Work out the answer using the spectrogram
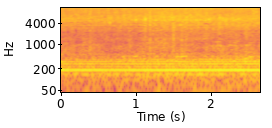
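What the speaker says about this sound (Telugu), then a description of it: "ఇలా స్టవ్ ఆన్ చేసుకున్నాను, మూకుడు పెట్టుకున్నాను. అందులోని చూడండి బటర్ వేస్తున్నాను." Butter sizzles in a hot kadai on the stove, heated as the base for a restaurant-style methi matar malai curry; a steady, close frying hiss continues evenly throughout, with no talk.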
